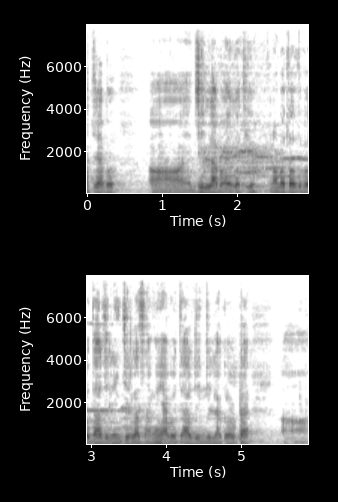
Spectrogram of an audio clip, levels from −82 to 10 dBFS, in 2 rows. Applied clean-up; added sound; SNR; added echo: none; none; none; reverberation time 2.2 s.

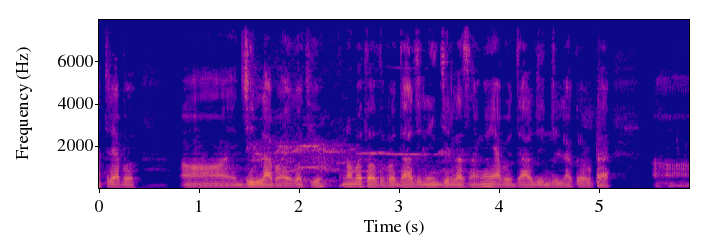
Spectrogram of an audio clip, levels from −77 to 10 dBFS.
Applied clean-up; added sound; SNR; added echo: none; none; none; none.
